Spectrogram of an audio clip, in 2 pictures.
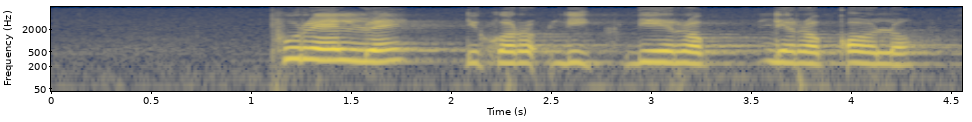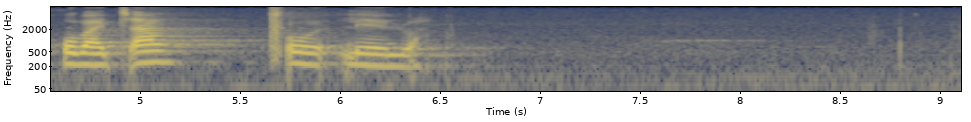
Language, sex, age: Northern Sotho, female, 19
